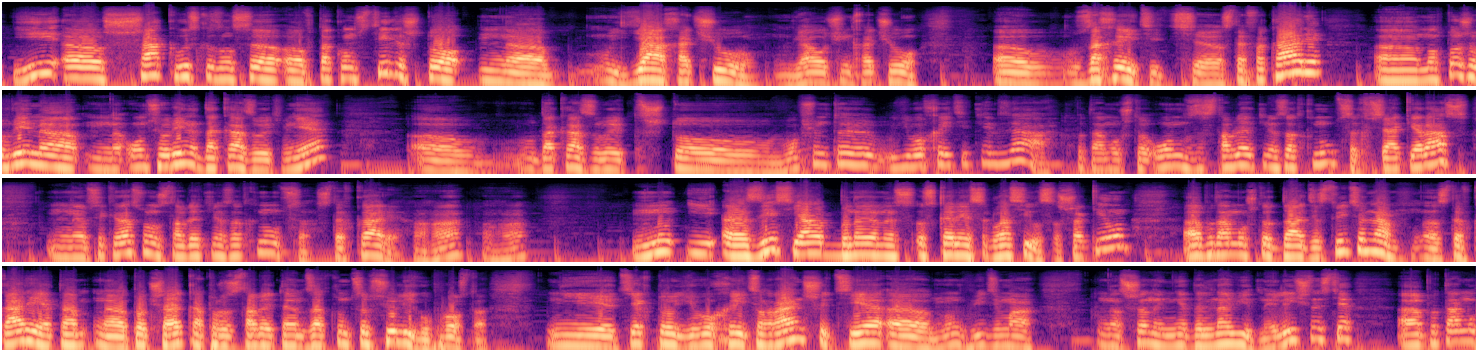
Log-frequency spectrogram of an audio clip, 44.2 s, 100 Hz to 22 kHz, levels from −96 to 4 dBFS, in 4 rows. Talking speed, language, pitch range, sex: 125 wpm, Russian, 125-170 Hz, male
